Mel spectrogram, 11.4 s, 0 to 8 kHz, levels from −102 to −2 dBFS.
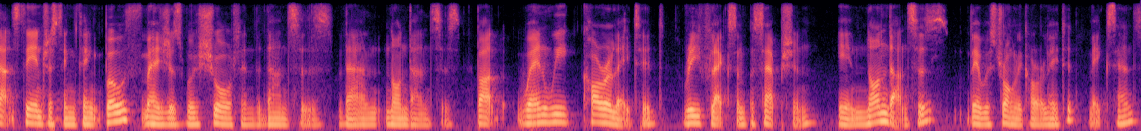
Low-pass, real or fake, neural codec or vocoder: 7.2 kHz; real; none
